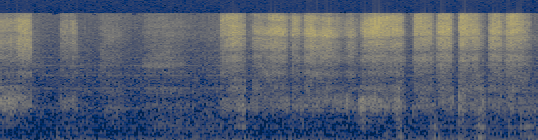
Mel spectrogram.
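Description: A charcoal stick held in the fingers scratches wave strokes on the lower left of a tan kraft paper sketchbook page. Quiet, dry, papery rubbing and scratching comes in short bright bursts. The strokes grow denser and more textured in the second half, over a faint low rumble.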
